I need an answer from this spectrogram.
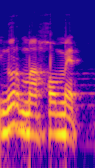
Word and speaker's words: Nurmagomedov: Jadi tulisnya Magomed, tapi bacanya Mahomet, kan gitu kan ya. Jadi Nur Magomedov itu jadi Nur Mahomet.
